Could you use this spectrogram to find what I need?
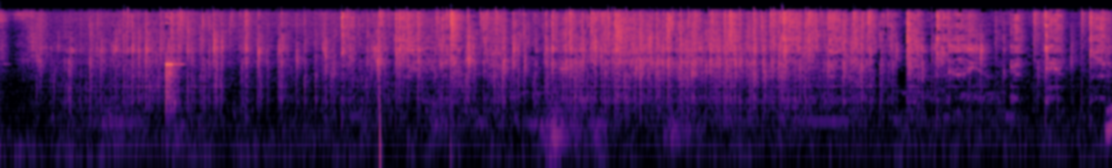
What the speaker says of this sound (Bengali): ফোড়নের মধ্যে এই যে দেখে নিন, সর্ষে, জিরে আর হচ্ছে শুকনো লঙ্কা, এই আমি দিচ্ছি ফোড়ন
